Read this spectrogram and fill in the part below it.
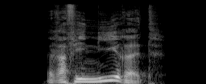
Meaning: second-person plural subjunctive I of raffinieren
- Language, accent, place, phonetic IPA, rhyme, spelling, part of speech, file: German, Germany, Berlin, [ʁafiˈniːʁət], -iːʁət, raffinieret, verb, De-raffinieret.ogg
